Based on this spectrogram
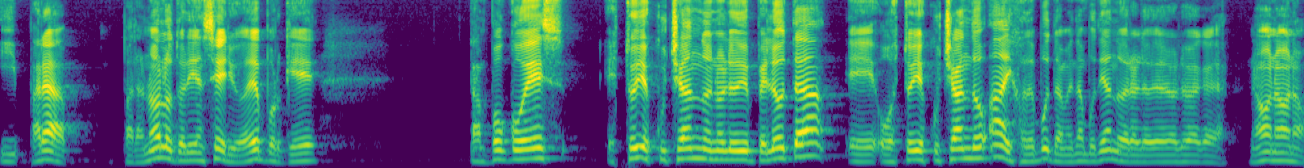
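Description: In an Argentine accent, a man talks at a very fast pace with big swings in loudness over a quiet background. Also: ordinary pitch variation. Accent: Rioplatense Argentine Spanish. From Argentina, La Plata; Argentina. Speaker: football referee; guest. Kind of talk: casual interview chat. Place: studio. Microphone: studio mic.

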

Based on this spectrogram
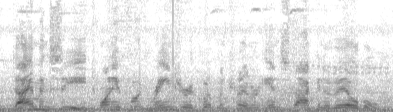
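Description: A man talks at a moderate pace with a dry sound and no echo. Loud background noise runs behind him. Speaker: trailer salesman. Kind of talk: product walkaround presentation. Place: street.

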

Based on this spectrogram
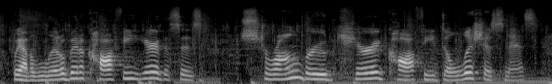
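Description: Faint music plays in the background as a woman speaks at a moderate pace with ordinary pitch variation. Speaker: cooking show host. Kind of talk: casual cooking tutorial chat. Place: kitchen. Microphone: lapel.

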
